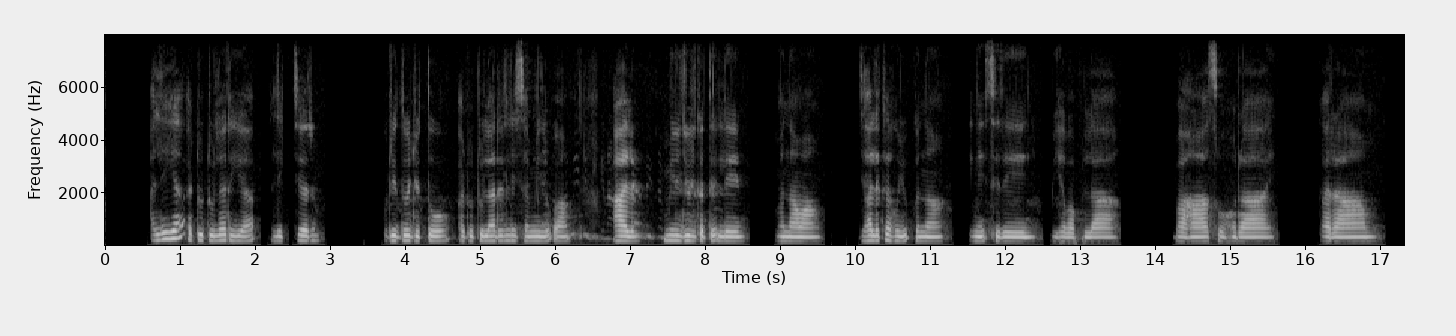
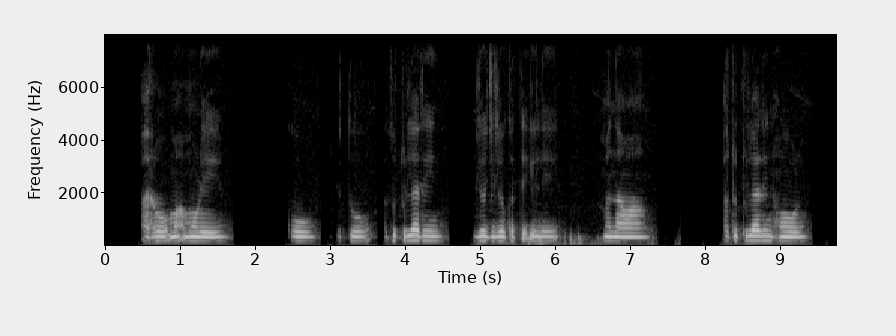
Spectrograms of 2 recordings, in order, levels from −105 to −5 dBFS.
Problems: background sounds at intervals, low volume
